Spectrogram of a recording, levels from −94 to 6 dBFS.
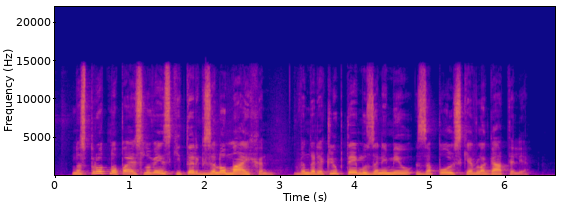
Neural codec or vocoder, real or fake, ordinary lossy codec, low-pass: none; real; AAC, 96 kbps; 14.4 kHz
